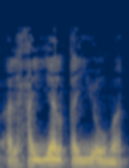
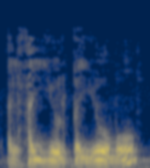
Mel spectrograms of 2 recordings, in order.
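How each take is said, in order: First: Al-hayy ends with an 'a' vowel. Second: Al-hayy ends with a 'u' vowel. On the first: "avec un nasb" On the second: "avec un rafa"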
